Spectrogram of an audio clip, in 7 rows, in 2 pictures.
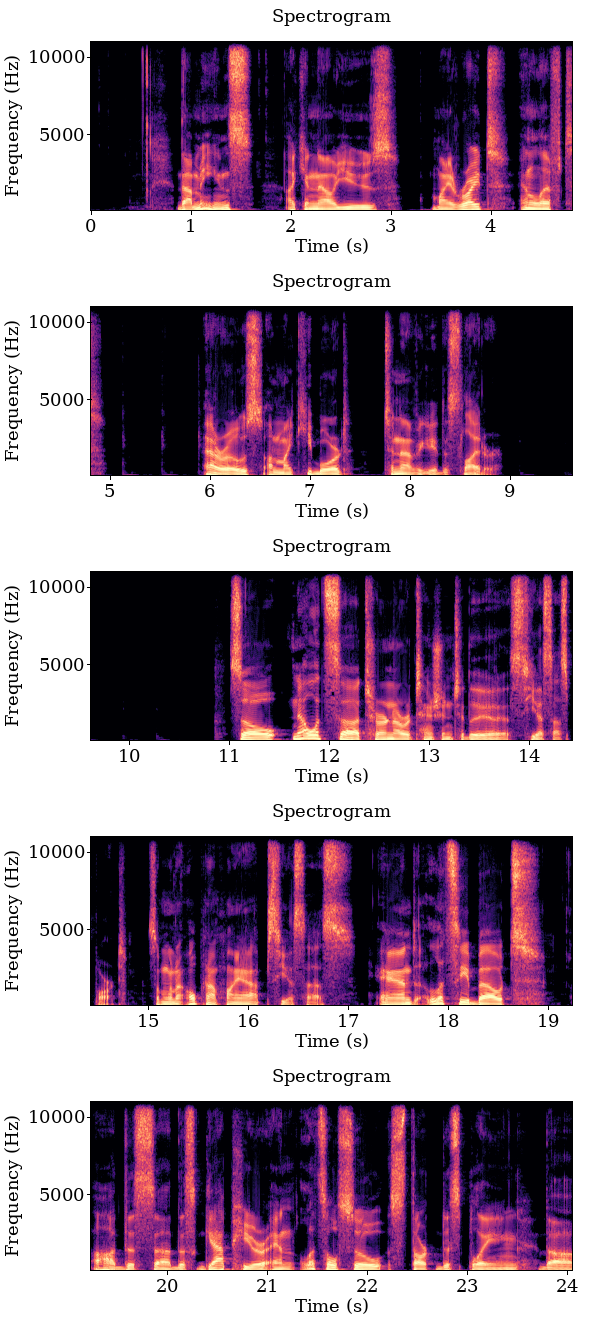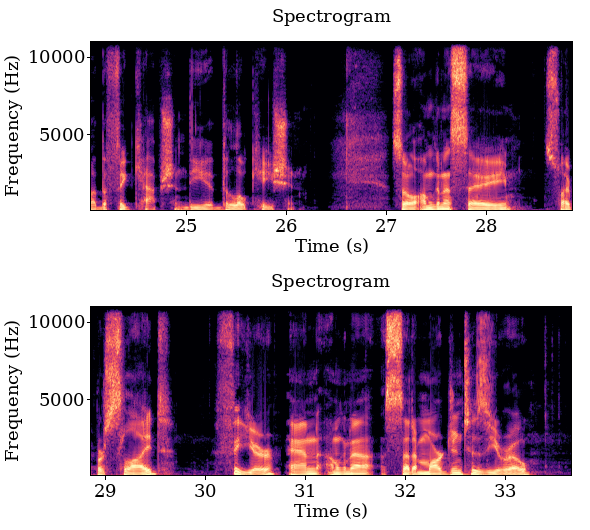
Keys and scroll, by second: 0.1 super+e, 0.3 super+Tab, 19.1 super+Tab, 26.2 super+Tab, 31.9-32.7 typing.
